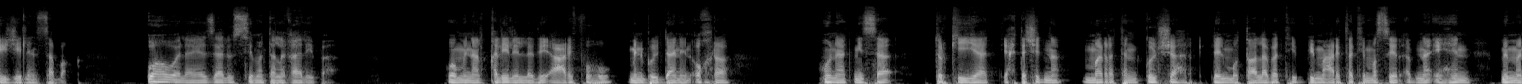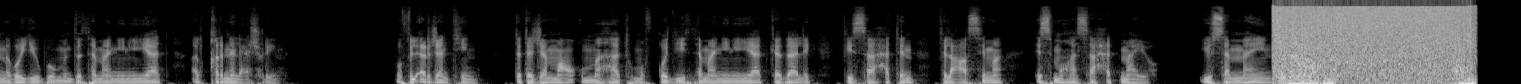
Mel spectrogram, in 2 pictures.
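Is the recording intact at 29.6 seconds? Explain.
No. At 29.6 seconds the speech falls inside a stretch of samples built from the wrong bytes, running from 27.94 s to the end of the clip at 30.43 s. Each sample's bytes are assembled in the wrong order or alignment, so the rapidly changing low bits dominate every value. The result is loud, harsh broadband noise, close to white on the louder sounds. A waveform shows a dense block of high amplitude, and a spectrogram shows flat broadband energy.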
